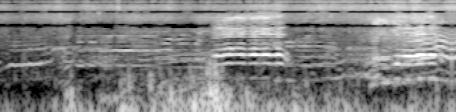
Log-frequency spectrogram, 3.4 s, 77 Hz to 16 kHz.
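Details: Boer goat does on a commercial meat goat farm in mid Missouri, September 5, 2022, answer a farmer calling them in. Two wavering, nasal bleats, the second longer, over a man's coaxing voice and background music.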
